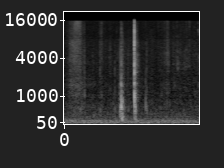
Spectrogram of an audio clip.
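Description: A short rustle, then two sharp clicks about a fifth of a second apart, the second louder, from a silicone travel squeeze bottle and its plastic cap being handled.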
